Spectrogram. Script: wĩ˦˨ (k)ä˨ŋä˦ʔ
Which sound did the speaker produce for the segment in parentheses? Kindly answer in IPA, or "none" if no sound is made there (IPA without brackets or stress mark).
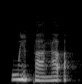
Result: p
